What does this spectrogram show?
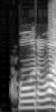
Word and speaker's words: खोरवा: ये खोखा नहीं है, ध्यान दें, खोरवा है ये, है ना। अगर मैं इसको और आपको समझने के लिए लिख दूं तो खोरवा, ये इस तरह का प्रोनाउंसिएशन है इसका, आप खोखा प्रोनाउंस ना करें इसे।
